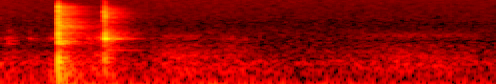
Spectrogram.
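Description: Two sharp mechanical clicks about a quarter second apart from the stomp footswitch of an Airis Effects Merciless Distortion guitar pedal, pressed by hand, followed by a faint tick.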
